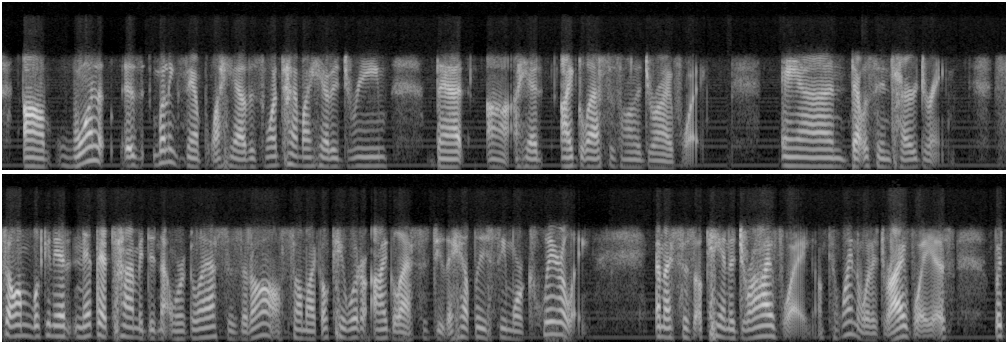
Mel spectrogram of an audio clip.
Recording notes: In the second half of the show, we'll also open the phone lines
